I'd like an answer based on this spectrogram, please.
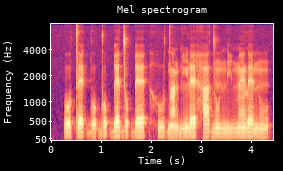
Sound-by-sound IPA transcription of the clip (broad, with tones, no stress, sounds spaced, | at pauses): o˨ t ɛ˨ ɡ͡b o˨ ɡ o˧ ɡ͡b ɛ˦ d o˦ ɡ͡b ɛ˦ | h u˨ d ã˨ ɡ͡b ĩ˨˦ ɾ ɛ˦˨ h a˨˦ d ũ˦˨ n i˧ m ɛ̃˦ l ɛ˦ n ũ˧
